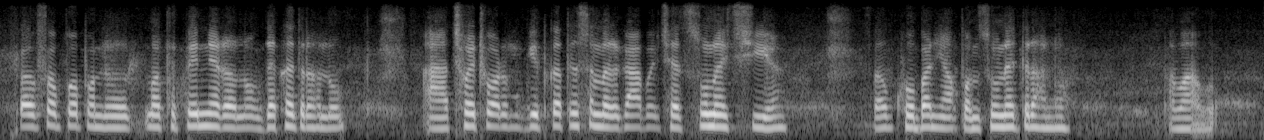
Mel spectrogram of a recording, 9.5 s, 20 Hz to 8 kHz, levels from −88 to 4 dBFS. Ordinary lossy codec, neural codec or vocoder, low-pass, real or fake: Opus, 32 kbps; codec, 16 kHz, 0.8 kbps, ZipCodec; 7.2 kHz; fake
